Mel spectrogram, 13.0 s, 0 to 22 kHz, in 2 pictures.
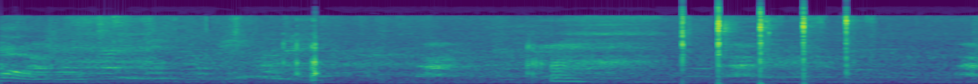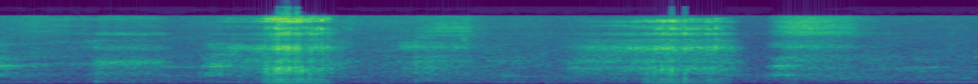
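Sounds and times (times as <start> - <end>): man snoring: 7.1 - 8.8, 10.4 - 11.5
soft breathing: 9.1 - 12.4.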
